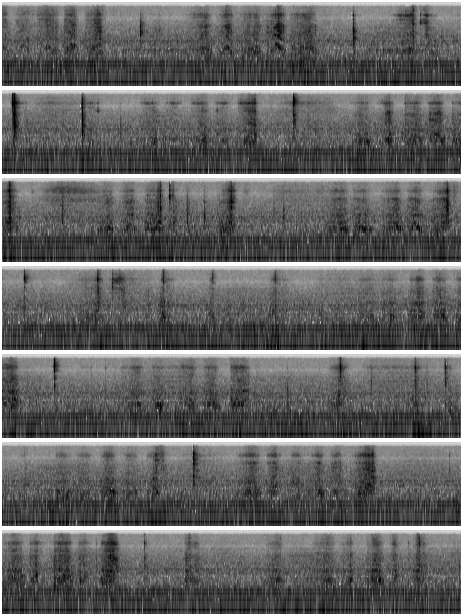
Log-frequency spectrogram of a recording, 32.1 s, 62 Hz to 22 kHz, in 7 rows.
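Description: A small file is worked in a run of short, irregular strokes across the steel fret ends of an Ibanez SR305EDX five-string bass, dressing down fret ends that stick out sharp at the fingerboard edge. A steady low hum runs underneath.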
